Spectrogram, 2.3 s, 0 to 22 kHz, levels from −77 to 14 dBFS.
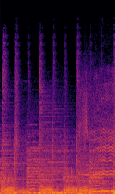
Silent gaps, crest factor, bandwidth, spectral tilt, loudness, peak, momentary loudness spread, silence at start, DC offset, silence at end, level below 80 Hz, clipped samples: none; 12 dB; 19 kHz; -5 dB/octave; -13 LUFS; 0 dBFS; 2 LU; 0 s; under 0.1%; 0 s; -26 dBFS; under 0.1%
